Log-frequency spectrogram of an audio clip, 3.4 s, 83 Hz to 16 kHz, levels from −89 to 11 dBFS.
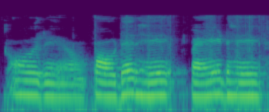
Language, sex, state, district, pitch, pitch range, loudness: Hindi, female, Himachal Pradesh, Shimla, 170 Hz, 165-180 Hz, -16 LUFS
